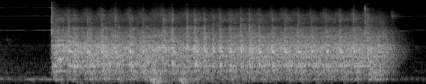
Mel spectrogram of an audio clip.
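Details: 2000 Suzuki GSXR 750 after sitting with fuel: starter spins with quick even chatter about four beats a second for three seconds, never fires; low fuel pressure, faulty regulator (spec 300 kPa/43 psi).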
